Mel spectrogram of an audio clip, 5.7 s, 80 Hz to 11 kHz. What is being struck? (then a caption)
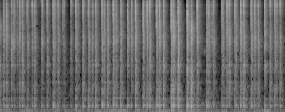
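Glass wall mirror. Long acrylic nails tap rapidly across a large, flat, solid-pane glass bathroom mirror, with the hands resting flat against it. About 43 short, bright clicks run in quick, uneven bursts, each dying away almost at once, with a faint tone around 277 Hz under the crisp high-frequency ticks.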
